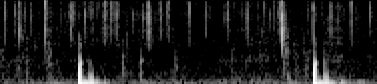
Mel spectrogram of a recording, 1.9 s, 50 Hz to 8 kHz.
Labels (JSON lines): {"label": "biophony, double pulse", "recorder": "SoundTrap 300"}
